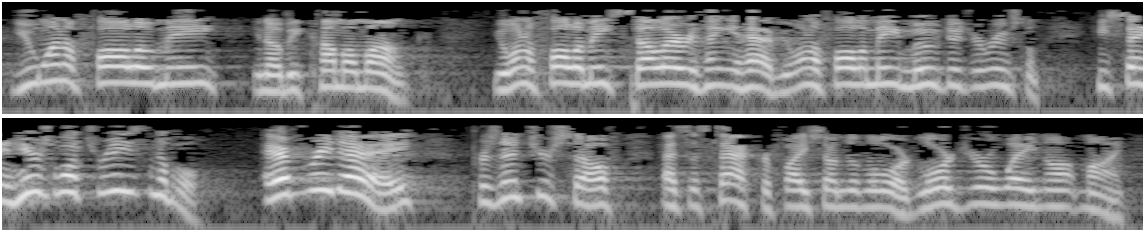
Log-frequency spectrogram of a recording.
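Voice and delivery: high, loud fervent preaching; preaching at full force. Acted. Preacher urging the church, loud and fervent. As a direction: drive it home to the crowd.

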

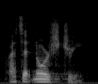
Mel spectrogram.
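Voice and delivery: "that's at North Street" dropped low and soft; answering the setup, hushed and low. Acted. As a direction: let "North Street" fall away quietly. Sermon repetition, rising then falling.

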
